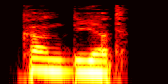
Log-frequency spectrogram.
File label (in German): "kandiert", German; adjectives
